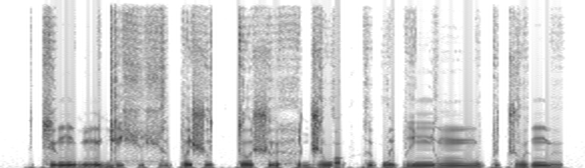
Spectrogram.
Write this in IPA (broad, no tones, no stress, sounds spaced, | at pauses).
t͡s ʉ ŋ ʉ b n ʏ ɡʲ e ç ʏ ç ʏ p ə ʃ u tː o ʃ ʉ h ɵ d͡ʒ ɵ w ɔ kː ʉ p w e p i ɲ ɔ mː u p ʏ t͡ʃ w ʉ ŋ͡m ʉ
